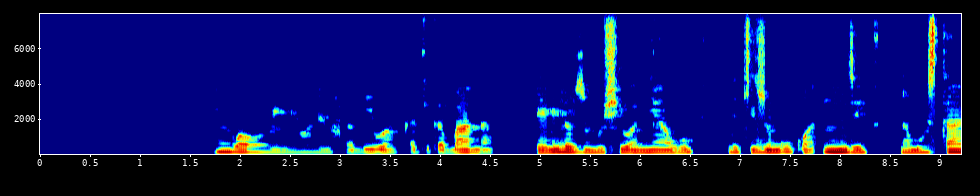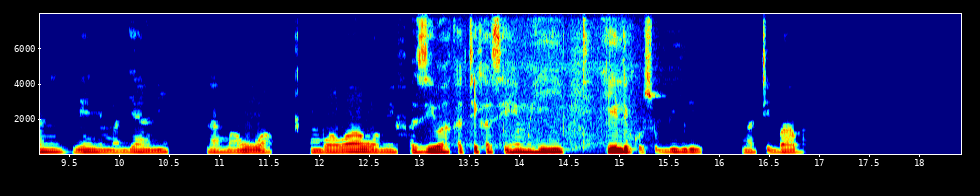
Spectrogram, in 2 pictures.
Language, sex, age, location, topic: Swahili, male, 18-24, Dar es Salaam, agriculture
